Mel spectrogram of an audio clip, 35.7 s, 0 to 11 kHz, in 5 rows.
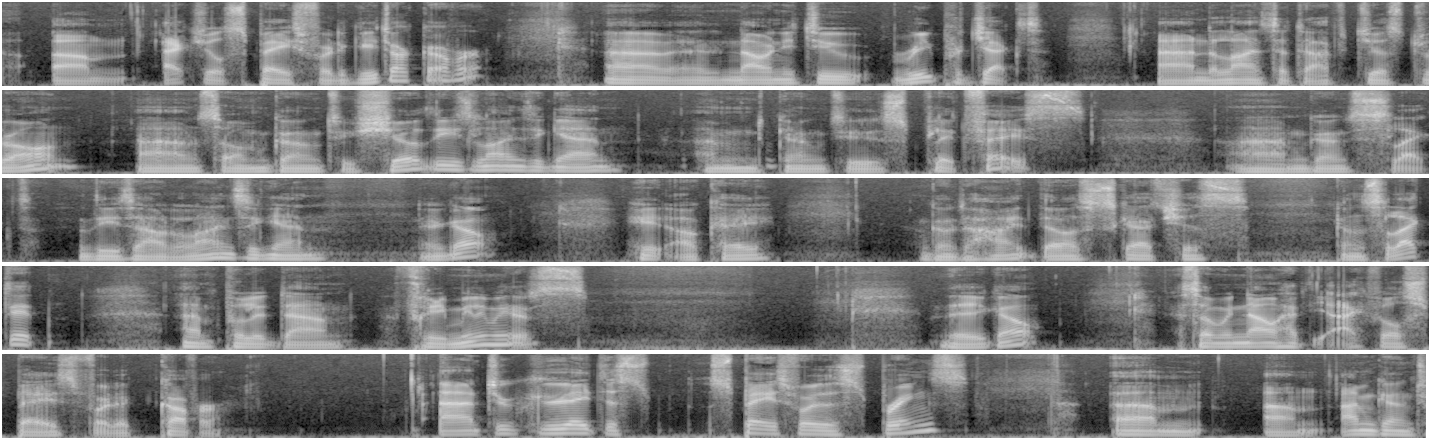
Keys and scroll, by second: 22.0 q, 24.5 space.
